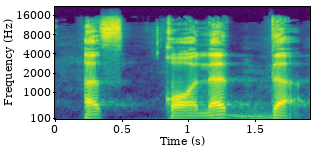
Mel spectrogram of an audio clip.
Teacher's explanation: قاف کو موٹا ادا کرنا ہے، ٹھیک ہے، لام کو باریک پڑھنا ہے اور دال کو بھی باریک پڑھنا ہے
